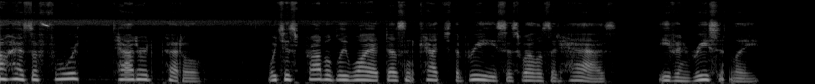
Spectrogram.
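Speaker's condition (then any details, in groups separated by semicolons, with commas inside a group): No condition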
